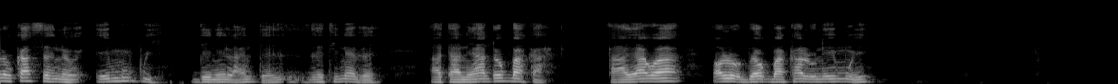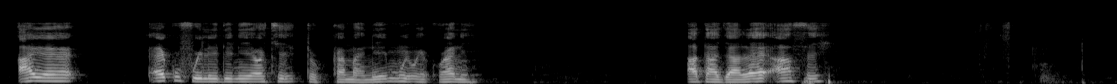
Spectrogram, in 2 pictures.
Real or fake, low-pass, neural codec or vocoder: fake; 7.2 kHz; vocoder, 44.1 kHz, 128 mel bands, Pupu-Vocoder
